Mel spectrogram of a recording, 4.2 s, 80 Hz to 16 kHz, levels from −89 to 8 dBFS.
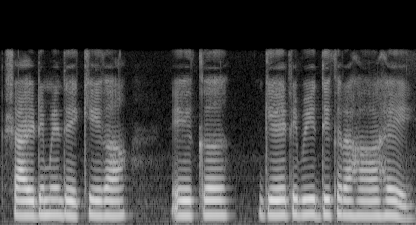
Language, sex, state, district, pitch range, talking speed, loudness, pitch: Hindi, female, Rajasthan, Jaipur, 190-200 Hz, 130 wpm, -14 LUFS, 195 Hz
